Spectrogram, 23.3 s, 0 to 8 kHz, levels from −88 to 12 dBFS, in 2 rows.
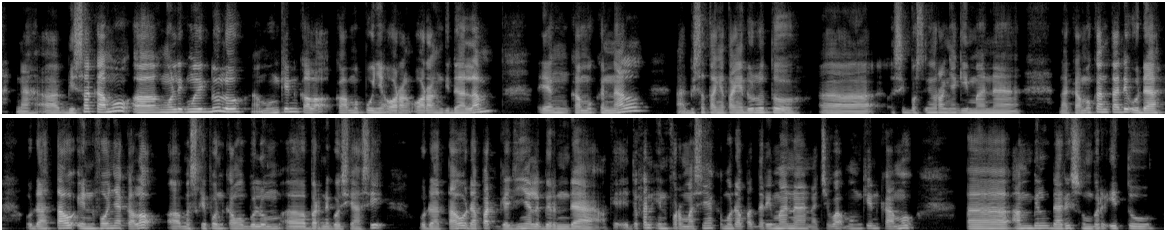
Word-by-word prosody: Nah, 110 Hz, -1 st, -2 dB
eee, 125 Hz, -1 st, 0 dB
bisa 125 Hz, +12 st, +3 dB
kamu, 215 Hz, +10 st, +6 dB
eee, 155 Hz, 0 st, +7 dB
ngulik-ngulik 185 Hz, +2 st, +3 dB
dulu. 200 Hz, -4 st, +4 dB
Nah, 190 Hz, -, -10 dB
mungkin, 155 Hz, +9 st, -2 dB
kalau 140 Hz, -7 st, +1 dB
kamu 140 Hz, 0 st, -1 dB
punya 140 Hz, 0 st, -1 dB
orang-orang 130 Hz, 0 st, +2 dB
di 130 Hz, -, -6 dB
dalam 135 Hz, -, +3 dB, 0.4 s
yang 135 Hz, 0 st, -1 dB
kamu 135 Hz, +1 st, -1 dB
kenal, 170 Hz, -, +2 dB, 0.3 s
ah, 120 Hz, -, -8 dB
bisa 125 Hz, +5 st, -3 dB
tanya-tanya 130 Hz, -2 st, 0 dB
dulu 140 Hz, +3 st, 0 dB
tuh, 125 Hz, -6 st, 0 dB, 0.2 s
eee, 115 Hz, -1 st, 0 dB, 0.3 s
si -, -, -2 dB
bos 135 Hz, -, -4 dB
ini 145 Hz, -, -2 dB
orangnya 135 Hz, -2 st, -2 dB
gimana. 120 Hz, -1 st, -2 dB, 0.3 s
Nah, 125 Hz, -, -5 dB
kamu 125 Hz, +3 st, 0 dB
kan 180 Hz, -1 st, +3 dB
tadi 175 Hz, +2 st, +5 dB
udah 140 Hz, -2 st, +4 dB, 0.3 s
udah 135 Hz, 0 st, +1 dB
tau 170 Hz, +4 st, +5 dB
infonya 165 Hz, +3 st, 0 dB
kalau, 135 Hz, -, +2 dB
eee, 135 Hz, 0 st, -2 dB
meskipun 145 Hz, +2 st, -2 dB
kamu 135 Hz, -1 st, -3 dB
belum, 135 Hz, 0 st, -1 dB
eee, 130 Hz, 0 st, +1 dB
bernegosiasi, 130 Hz, +6 st, -2 dB, 0.3 s
udah 125 Hz, -1 st, -2 dB
tau 175 Hz, +6 st, +3 dB
dapat 160 Hz, +4 st, 0 dB
gajinya 140 Hz, +4 st, 0 dB
lebih 130 Hz, -2 st, -1 dB
rendah. 125 Hz, -2 st, +2 dB
Oke, -, -, -13 dB
itu -, -, -9 dB
kan 190 Hz, 0 st, -3 dB
informasi 145 Hz, 0 st, -4 dB
yang 170 Hz, -, -9 dB
kamu 145 Hz, -1 st, -3 dB
dapat -, -, -7 dB
dari 135 Hz, +1 st, -4 dB
mana? 150 Hz, 0 st, 0 dB
Nah, 120 Hz, -3 st, -11 dB
coba 145 Hz, +4 st, -3 dB
mungkin 140 Hz, +4 st, -8 dB
kamu, 145 Hz, +4 st, -2 dB, 0.6 s
eee, 145 Hz, +1 st, +3 dB
ambil 160 Hz, +3 st, -1 dB
dari 140 Hz, +3 st, 0 dB
sumber 140 Hz, -3 st, -2 dB
itu, 150 Hz, -3 st, -4 dB
140 Hz, 175 wpm, -24 LUFS, 130-155 Hz, 0.6 s, eee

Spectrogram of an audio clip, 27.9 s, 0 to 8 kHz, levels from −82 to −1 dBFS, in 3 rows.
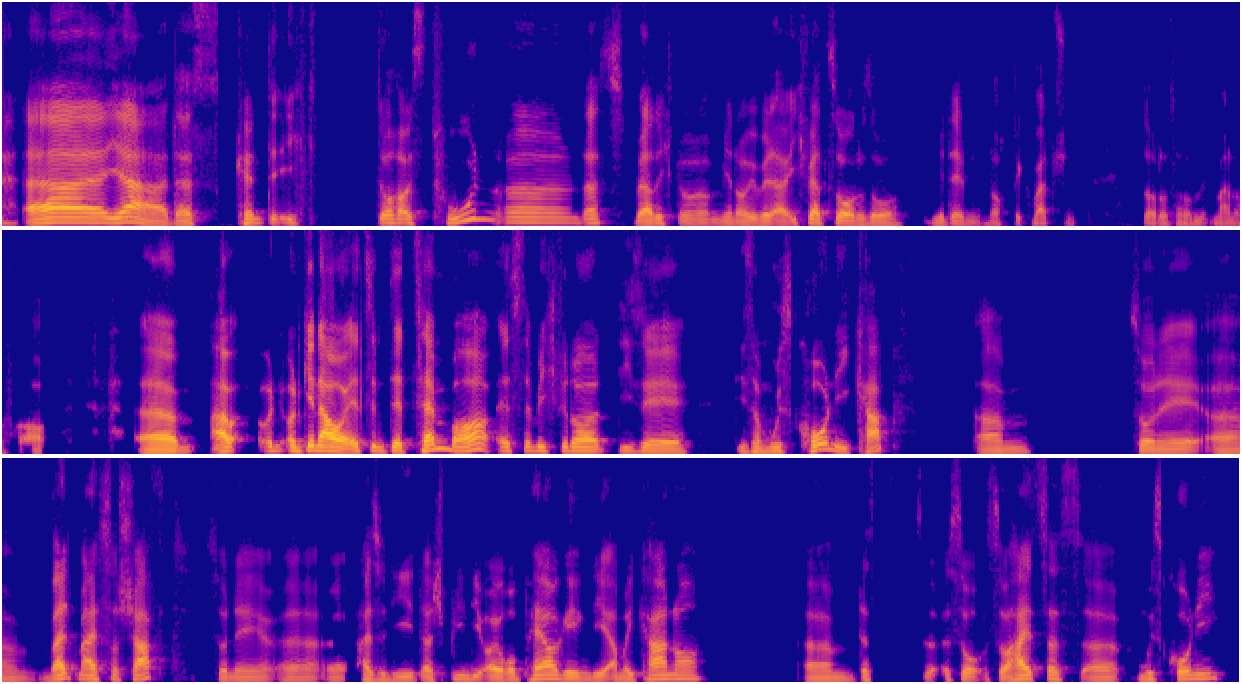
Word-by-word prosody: Äh, 165 Hz, +2 st, +7 dB
ja, 160 Hz, -, +4 dB
das 110 Hz, +2 st, -5 dB
könnte 140 Hz, 0 st, -4 dB
ich 130 Hz, -3 st, -9 dB, 0.5 s
durchaus 140 Hz, +3 st, -2 dB
tun. 255 Hz, -, -5 dB
Ähm, 170 Hz, -1 st, -5 dB
das 150 Hz, 0 st, -7 dB
werde 120 Hz, +1 st, +1 dB
ich 125 Hz, -, -12 dB
nur -, -, -8 dB
mir 120 Hz, -, -9 dB
noch 115 Hz, -1 st, -5 dB
überl 105 Hz, -1 st, -3 dB
ah, -, -, -2 dB
ich 125 Hz, +2 st, -11 dB
werde -, -, -1 dB
so 125 Hz, -, +1 dB
oder 100 Hz, -2 st, -5 dB
so 100 Hz, 0 st, -6 dB, 0.2 s
mit -, -, -12 dB
dem -, -, -10 dB
noch -, -, -15 dB
bequatschen, -, -, -13 dB, 0.5 s
so -, -, -11 dB
oder -, -, -11 dB
so -, -, -14 dB
mit -, -, -17 dB
meiner -, -, -15 dB
Frau. -, -, -9 dB, 0.7 s
Ähm, 120 Hz, +3 st, +5 dB
aber 135 Hz, +2 st, +5 dB
und 150 Hz, 0 st, -4 dB
und 165 Hz, -3 st, +3 dB
genau, 155 Hz, -5 st, +10 dB
jetzt 130 Hz, +5 st, +3 dB
im 135 Hz, -5 st, -1 dB
Dezember 180 Hz, -, +5 dB
ist 140 Hz, 0 st, -4 dB
nämlich 145 Hz, -1 st, -3 dB
wieder 135 Hz, -2 st, +4 dB
diese 120 Hz, -4 st, 0 dB, 0.4 s
dieser 125 Hz, +1 st, -4 dB
„Mosconi 130 Hz, -, 0 dB
Cup,“ -, -, -1 dB, 0.6 s
ähm, 120 Hz, +1 st, -6 dB, 0.7 s
so 120 Hz, -1 st, -2 dB
'ne, 110 Hz, -3 st, -4 dB
ähm, 100 Hz, -3 st, -7 dB
Weltmeisterschaft, 130 Hz, -, 0 dB, 0.3 s
so -, -, -9 dB
'ne, 105 Hz, -2 st, -8 dB
äh 100 Hz, 0 st, -9 dB
äh, -, -, -10 dB
also, 110 Hz, 0 st, -5 dB
die 105 Hz, 0 st, -6 dB
da 110 Hz, +1 st, -5 dB
spielen 125 Hz, +4 st, -9 dB
die 120 Hz, 0 st, -5 dB
Europäer 125 Hz, +5 st, +1 dB
gegen 125 Hz, -4 st, -3 dB
die 110 Hz, 0 st, -3 dB
Amerikaner. 145 Hz, +8 st, -2 dB, 0.7 s
Ähm, 110 Hz, -1 st, -6 dB
das 110 Hz, 0 st, -7 dB, 0.5 s
ist -, -, -12 dB
so 120 Hz, -2 st, -3 dB
so -, -, -2 dB
heißt 130 Hz, +1 st, +2 dB
das, 130 Hz, -1 st, -5 dB
äh, 110 Hz, -1 st, -5 dB
Mosconi, 140 Hz, +8 st, -4 dB
125 Hz, 155 wpm, -22 LUFS, 110-150 Hz, 0.7 s, genau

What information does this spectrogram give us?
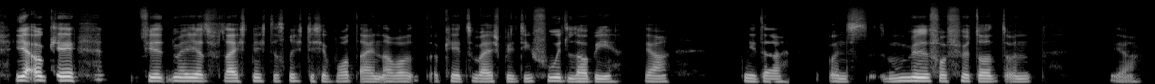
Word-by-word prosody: Ja, 190 Hz, +1 st, +8 dB
okay, 185 Hz, -1 st, +7 dB, 0.6 s
fällt 160 Hz, -4 st, +2 dB
mir 165 Hz, -1 st, +4 dB
jetzt 160 Hz, -1 st, +3 dB
vielleicht 150 Hz, -1 st, 0 dB
nicht 155 Hz, -2 st, -4 dB
das 145 Hz, +1 st, -7 dB
richtige 145 Hz, -3 st, -5 dB
Wort 145 Hz, +1 st, -5 dB
ein, 135 Hz, -1 st, -2 dB
aber 140 Hz, 0 st, -2 dB, 0.2 s
okay, 140 Hz, -3 st, -3 dB
zum 145 Hz, +2 st, -6 dB
Beispiel 135 Hz, -1 st, -2 dB
die 140 Hz, +1 st, -6 dB
Food 160 Hz, +1 st, -1 dB
Lobby, 135 Hz, -1 st, 0 dB, 0.3 s
ja, 135 Hz, -1 st, -3 dB, 0.7 s
die 140 Hz, -4 st, -2 dB
da 130 Hz, -2 st, -4 dB, 0.4 s
uns 135 Hz, -, -4 dB
Müll 160 Hz, +3 st, +4 dB
verfüttert 145 Hz, -2 st, -2 dB
und 130 Hz, 0 st, -5 dB, 0.8 s
ja. 130 Hz, -, -11 dB
145 Hz, 135 wpm, -23 LUFS, 135-155 Hz, 0.8 s, Ja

